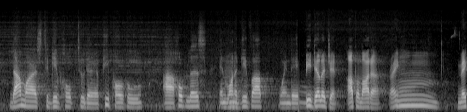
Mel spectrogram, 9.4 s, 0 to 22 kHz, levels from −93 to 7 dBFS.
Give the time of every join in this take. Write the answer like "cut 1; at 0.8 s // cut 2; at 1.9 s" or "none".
cut 1; at 6.0 s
